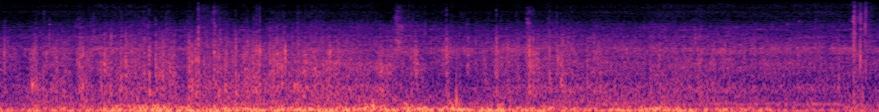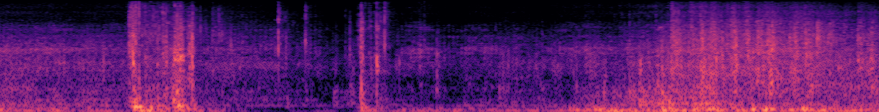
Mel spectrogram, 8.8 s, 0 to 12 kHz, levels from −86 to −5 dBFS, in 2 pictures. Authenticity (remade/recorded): remade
